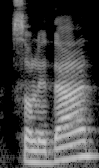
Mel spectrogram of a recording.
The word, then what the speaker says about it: Soledad: a sentence so first soledad is one of a song one of the words ending in d so this final d is not really common in spanish so we tend to omit it or say really soft soledad estoy cansado de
